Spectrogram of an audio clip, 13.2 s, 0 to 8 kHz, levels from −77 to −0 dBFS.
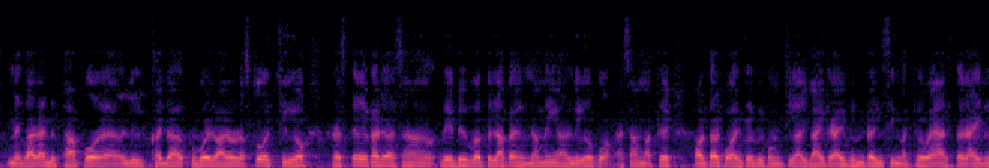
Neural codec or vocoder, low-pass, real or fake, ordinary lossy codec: codec, 16 kHz, 1 kbps, FunCodec, trained on LibriTTS, 50 frames a second; 7.2 kHz; fake; none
